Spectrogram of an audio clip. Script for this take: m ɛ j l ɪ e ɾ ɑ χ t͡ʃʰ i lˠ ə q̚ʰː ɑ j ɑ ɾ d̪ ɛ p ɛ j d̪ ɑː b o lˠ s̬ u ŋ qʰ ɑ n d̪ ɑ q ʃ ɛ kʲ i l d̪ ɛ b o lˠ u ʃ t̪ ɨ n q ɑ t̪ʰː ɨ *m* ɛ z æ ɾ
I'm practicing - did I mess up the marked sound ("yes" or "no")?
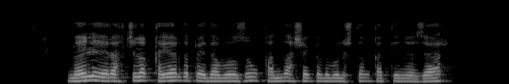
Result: yes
